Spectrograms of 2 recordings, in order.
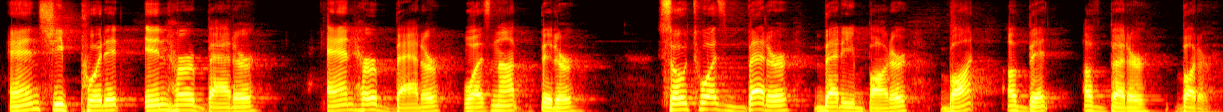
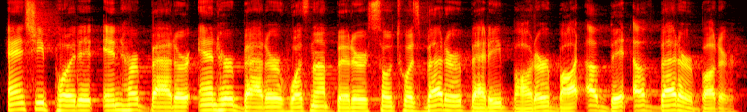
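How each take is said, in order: First: It is said at a slow pace. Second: It is said at a faster pace.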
